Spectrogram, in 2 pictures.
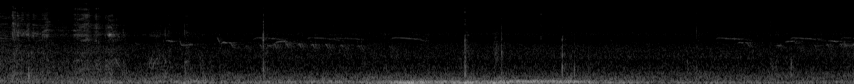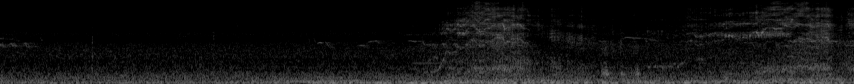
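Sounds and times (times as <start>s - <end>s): steady low rumble: 3.7s - 6.6s
birds chirping: 12.2s - 17.0s.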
